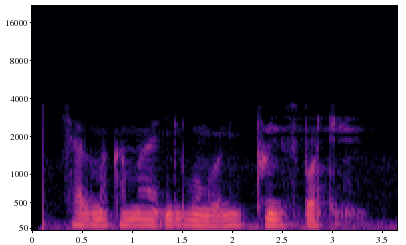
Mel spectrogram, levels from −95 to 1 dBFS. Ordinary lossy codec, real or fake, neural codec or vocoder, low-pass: none; real; none; 3.6 kHz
